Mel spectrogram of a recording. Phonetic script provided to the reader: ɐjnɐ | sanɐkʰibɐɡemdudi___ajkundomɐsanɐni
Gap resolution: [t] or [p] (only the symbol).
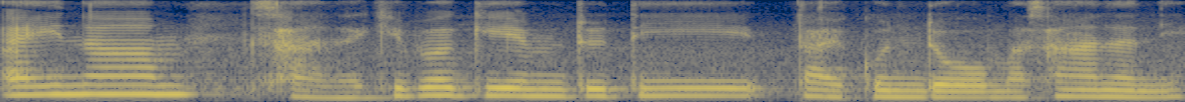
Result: t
